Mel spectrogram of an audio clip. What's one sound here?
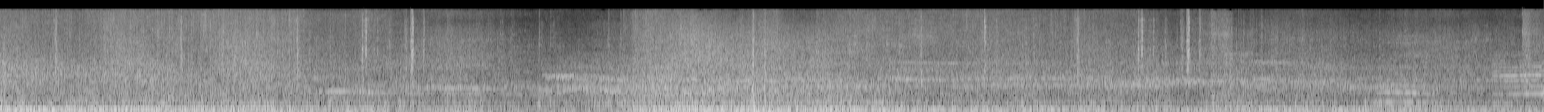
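Sharp clicks and clanks ring out now and then.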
